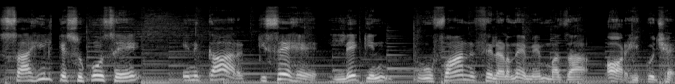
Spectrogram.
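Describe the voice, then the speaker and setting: Music plays behind a man with a fairly high voice. His pitch swings very widely. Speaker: news video narrator. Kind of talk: news story narration with poetic couplets.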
